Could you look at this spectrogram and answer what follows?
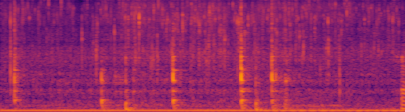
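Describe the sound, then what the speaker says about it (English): Homemade falafels deep-fry in a fryer, giving a low, even bubbling hiss with scattered faint pops and crackles, heard from a short distance. "So we have them in our fryer"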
